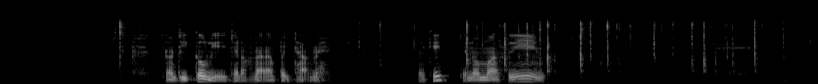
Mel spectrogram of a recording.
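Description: Typing on a computer keyboard: a short run of quick keystrokes about a second in, then a longer, faster run in the second half.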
